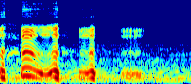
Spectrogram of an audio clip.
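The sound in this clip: A man cries, sobbing and whimpering in a few short, wavering bursts of voice that grow fainter toward the end.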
